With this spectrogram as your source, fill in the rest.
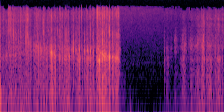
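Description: Long acrylic nail tips scratch two small, soft, porous black foam windscreens on the microphones of a Tascam recorder. The result is a dense, rumbly, low-heavy rustling scrape that stops abruptly partway through, leaving a near-silent pause. The scratching then returns more softly and builds back up.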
